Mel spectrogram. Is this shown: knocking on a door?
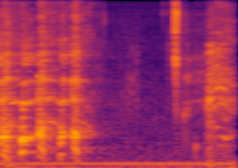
no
